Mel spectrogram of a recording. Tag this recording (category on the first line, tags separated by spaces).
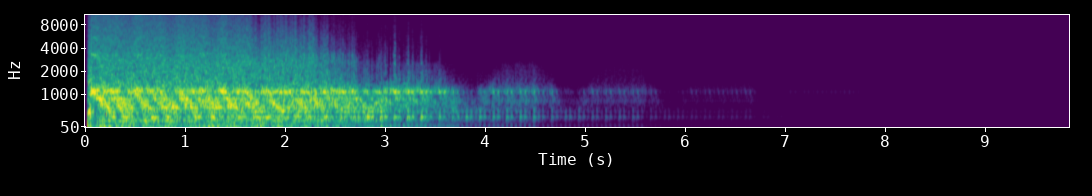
Sound effects > Experimental
distorted electronic symth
